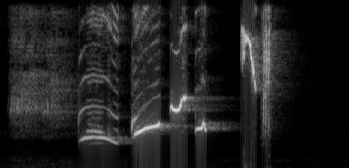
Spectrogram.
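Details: Master song of an orange-headed thrush for young birds still learning: a buzzy note, then a run of ringing whistles rising and falling, followed by two sharp high clicks.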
